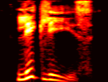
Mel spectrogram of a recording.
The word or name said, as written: eglise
